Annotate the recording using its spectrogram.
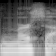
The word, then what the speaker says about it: MRSA: It's pronounced MRSA, I'm being told. Thank you, breakdown in the chat. He's telling me that that it's MRSA.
